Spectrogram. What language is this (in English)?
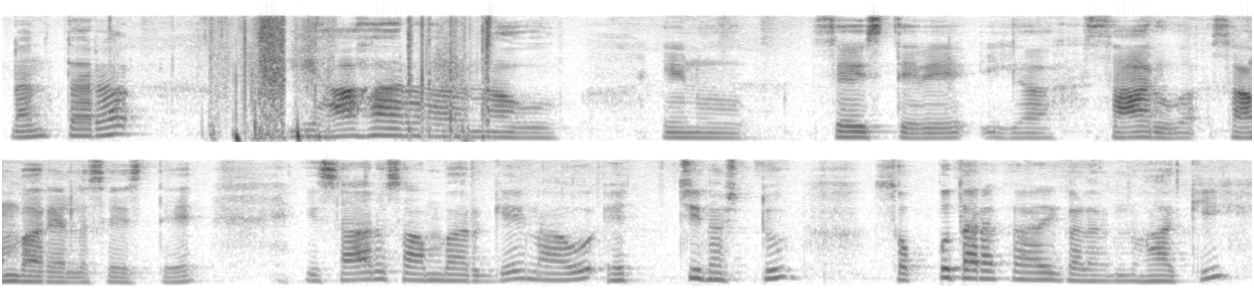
Kannada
